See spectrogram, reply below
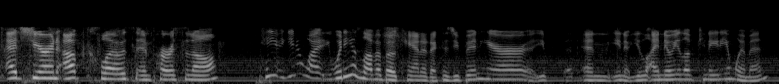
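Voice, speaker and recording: A woman's voice: fairly high pitch, animated, quick pace, muffled recording, slight background noise. Teasing woman radio host. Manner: teasing, chatty questions. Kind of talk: lively interview hosting. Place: theatre with a live audience.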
